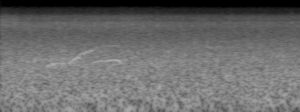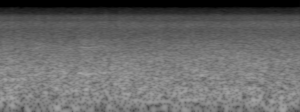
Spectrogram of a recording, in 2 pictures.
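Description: Steady rush of a shallow creek running over rock ledges and small riffles.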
